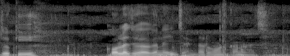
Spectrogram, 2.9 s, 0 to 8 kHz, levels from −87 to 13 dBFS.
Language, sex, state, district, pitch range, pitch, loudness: Garhwali, male, Uttarakhand, Tehri Garhwal, 105-145 Hz, 130 Hz, -25 LUFS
